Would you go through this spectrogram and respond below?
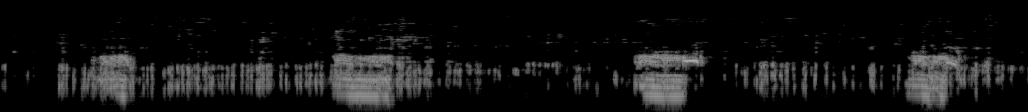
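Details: Pet animal fast asleep, snoring: rattling, fluttering snores on each breath, with louder rough bursts about every four seconds; noisy sleep breathing.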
